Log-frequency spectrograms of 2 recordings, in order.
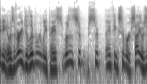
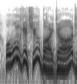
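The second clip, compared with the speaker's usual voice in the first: put-on upper-class lockjaw voice, louder; 4 dB louder than usual. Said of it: "like the rich".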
